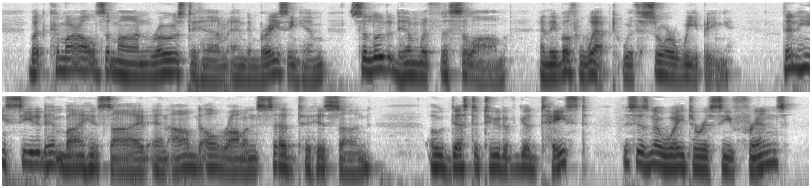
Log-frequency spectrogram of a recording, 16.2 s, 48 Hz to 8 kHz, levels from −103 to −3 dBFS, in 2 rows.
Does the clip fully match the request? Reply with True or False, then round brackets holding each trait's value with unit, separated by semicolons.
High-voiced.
False (130 Hz)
